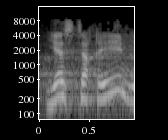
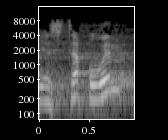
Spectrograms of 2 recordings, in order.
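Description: First: "يستقيم" with a long ee after the qaf; changed form. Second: "يستقوم" with a silent qaf, then wim; original form. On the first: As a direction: say yastaqeem, no waw heard. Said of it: "فصارت على هذه الهيئة". (نطق «يستقيم» بياء ممدودة) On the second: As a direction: say yastaq-wim, sounding the waw with i. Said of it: "الكسرة التي في يستقوم". (نطق «يستقوم» بقاف ساكنة وواو مكسورة) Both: Shown as a demonstration.

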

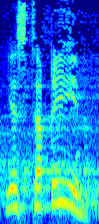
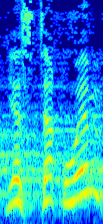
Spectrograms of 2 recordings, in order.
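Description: First: "يستقيم" with a long ee after the qaf; changed form. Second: "يستقوم" with a silent qaf, then wim; original form. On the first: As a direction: say yastaqeem, the waw turned into a long ee. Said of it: "صارت إيش". (نطق «يستقيم» بياء ممدودة) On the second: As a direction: say yastaq-wim with the waw clearly heard. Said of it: "قلبنا الواو". (نطق «يستقوم» بإظهار الواو المكسورة) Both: Shown as a demonstration.

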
